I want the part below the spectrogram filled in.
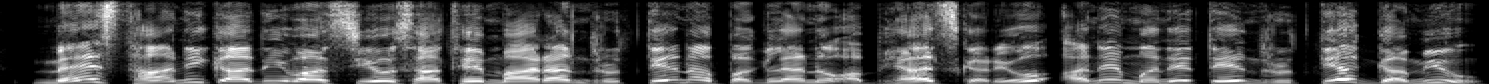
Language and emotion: Gujarati, happy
